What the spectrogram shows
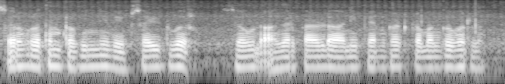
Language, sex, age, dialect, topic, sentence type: Marathi, male, 18-24, Northern Konkan, banking, statement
